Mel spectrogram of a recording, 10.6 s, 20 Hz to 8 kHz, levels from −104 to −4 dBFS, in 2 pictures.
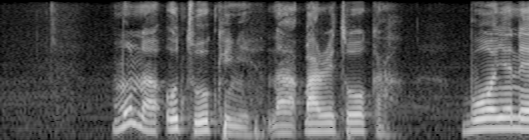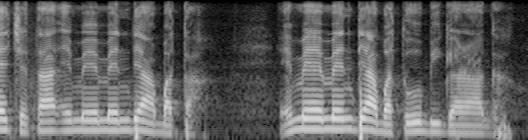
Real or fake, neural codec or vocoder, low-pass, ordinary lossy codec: real; none; none; none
